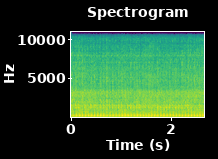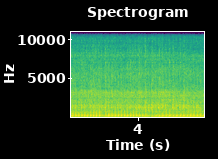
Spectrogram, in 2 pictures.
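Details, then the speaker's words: Husqvarna FE350 converted to FE 366 idling in the garage after a full rebuild, with the spark plug wire reseated and idle raised slightly: even, steady four-stroke idle with a regular beat, no misfires or tapping. Healthy idle. "we don't want to run it a lot in the garage here, so we don't want to get poison here, but yeah, she runs and that's the most important. Everything is fine."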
